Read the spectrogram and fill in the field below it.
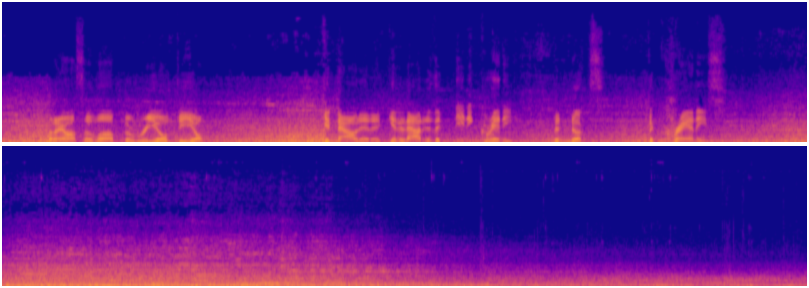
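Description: A long freight train rumbles steadily past in the distance.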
